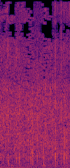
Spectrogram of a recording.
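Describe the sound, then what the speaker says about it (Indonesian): Heavy rain pours down steadily in Japan, a dense, even wash of drops close by with no other sounds standing out over the short moment. "Wah hujan lagi, hujannya tuh deras."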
